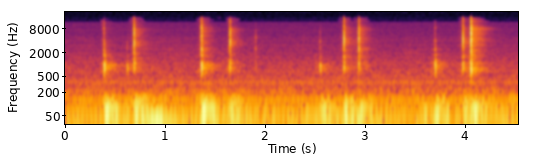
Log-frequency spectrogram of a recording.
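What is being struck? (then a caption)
Plastic game controller tapped with fingernails. Long fingernail tips tap the face buttons and hollow plastic shell of a black PlayStation controller lying on a white surface. Each tap is a sharp, dry, bright click that dies away almost instantly, spaced irregularly over a faint low hum.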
